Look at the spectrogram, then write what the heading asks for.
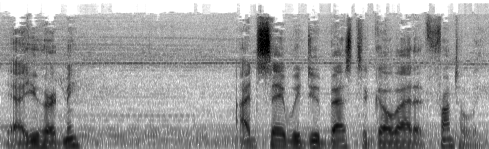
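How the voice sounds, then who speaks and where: An American actor playing a gung-ho new lieutenant in a radio drama, clipped and commanding. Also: male voice, fairly low pitch, a little fast, over music, lightly acted. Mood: brisk, commanding. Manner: clipped, authoritative.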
